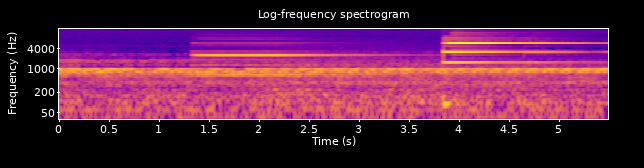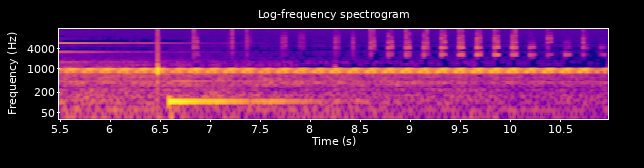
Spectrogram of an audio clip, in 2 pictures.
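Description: Ambient electronic synthesizer music. A steady drone has sustained high tones coming in over it, and a fast, evenly pulsing sequence starts about two-thirds of the way through.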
